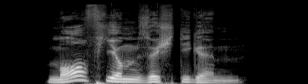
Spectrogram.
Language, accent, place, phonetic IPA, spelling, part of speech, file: German, Germany, Berlin, [ˈmɔʁfi̯ʊmˌzʏçtɪɡəm], morphiumsüchtigem, adjective, De-morphiumsüchtigem.ogg
- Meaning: strong dative masculine/neuter singular of morphiumsüchtig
